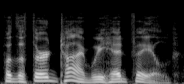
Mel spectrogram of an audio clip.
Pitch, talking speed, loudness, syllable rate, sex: 125 Hz, 230 wpm, -18 LUFS, 4.5 syllables/s, male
